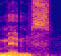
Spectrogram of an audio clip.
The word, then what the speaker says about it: Mims: Mims or memes? It's not memes. It's gotta be Mims. Somebody said memes.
